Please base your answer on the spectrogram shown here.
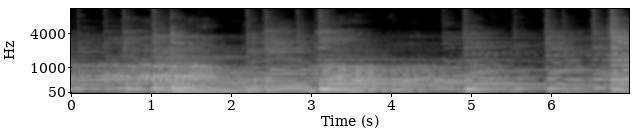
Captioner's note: humming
